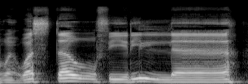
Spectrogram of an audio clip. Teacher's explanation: Huruf ghain ah dia tempat dia sama dengan huruf kha ya. Kalau silap kalau silap tempat boleh jadi setengah orang tu baca ghain dengan kha wastaghfirillah.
